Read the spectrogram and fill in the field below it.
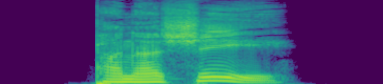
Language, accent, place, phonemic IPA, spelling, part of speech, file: German, Germany, Berlin, /pa.naˈʃeː/, Panaché, noun, De-Panaché.ogg
- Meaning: shandy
